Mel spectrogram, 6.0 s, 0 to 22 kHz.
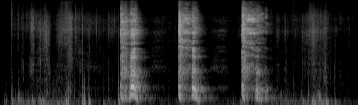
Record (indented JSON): {
  "three_cough_length": "6.0 s",
  "three_cough_amplitude": 17185,
  "three_cough_signal_mean_std_ratio": 0.35,
  "survey_phase": "beta (2021-08-13 to 2022-03-07)",
  "age": "65+",
  "gender": "Male",
  "wearing_mask": "No",
  "symptom_none": true,
  "smoker_status": "Ex-smoker",
  "respiratory_condition_asthma": false,
  "respiratory_condition_other": false,
  "recruitment_source": "REACT",
  "submission_delay": "2 days",
  "covid_test_result": "Negative",
  "covid_test_method": "RT-qPCR",
  "influenza_a_test_result": "Negative",
  "influenza_b_test_result": "Negative"
}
